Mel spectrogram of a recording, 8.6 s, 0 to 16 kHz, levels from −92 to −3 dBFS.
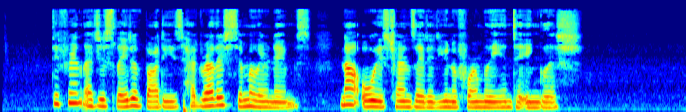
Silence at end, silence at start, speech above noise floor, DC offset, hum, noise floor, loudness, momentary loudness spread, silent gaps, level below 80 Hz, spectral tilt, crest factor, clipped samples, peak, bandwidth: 1.35 s; 0.65 s; 45 dB; under 0.1%; none; -67 dBFS; -23 LUFS; 11 LU; none; -50 dBFS; -5 dB/octave; 16 dB; under 0.1%; -6 dBFS; 11.5 kHz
